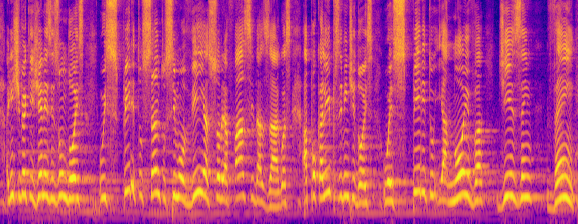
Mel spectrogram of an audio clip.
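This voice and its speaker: In a reverberant church hall where faint music can be heard, a Brazilian man with a high voice and a Brazilian Portuguese accent preaches. As a pastor, he shares personal stories in an animated, chatty style, speaking right to the crowd before him.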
